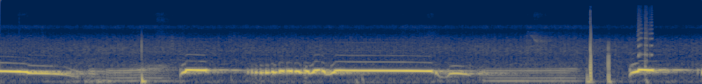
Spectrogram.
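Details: Puter dove singing a long pelung coo. A falling tail note gives way to a short intro, a throbbing middle and a long level mellow tone. Then a pause with low hum and two sharp clicks before a fresh coo begins.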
